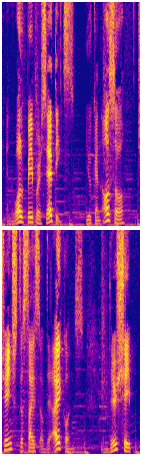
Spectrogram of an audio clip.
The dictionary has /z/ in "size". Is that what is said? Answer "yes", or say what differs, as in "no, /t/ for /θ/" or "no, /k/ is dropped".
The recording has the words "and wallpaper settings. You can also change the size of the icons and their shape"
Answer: no, /s/ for /z/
